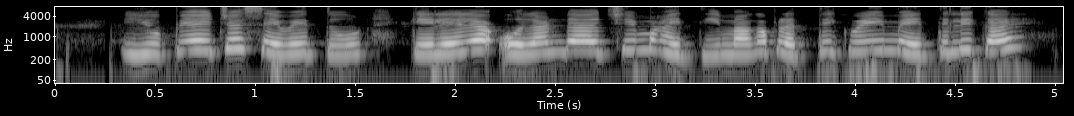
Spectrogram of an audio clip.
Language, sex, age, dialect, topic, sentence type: Marathi, female, 31-35, Southern Konkan, banking, question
